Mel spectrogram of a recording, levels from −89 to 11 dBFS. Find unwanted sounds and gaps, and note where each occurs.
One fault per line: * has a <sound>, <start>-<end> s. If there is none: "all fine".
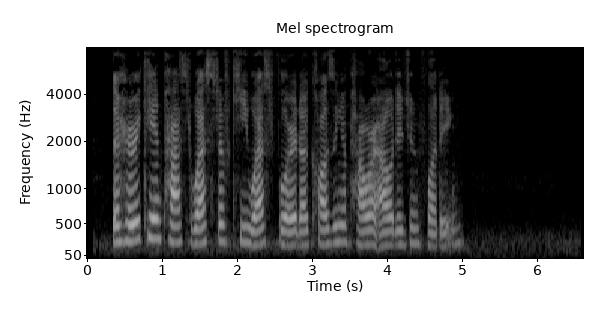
all fine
